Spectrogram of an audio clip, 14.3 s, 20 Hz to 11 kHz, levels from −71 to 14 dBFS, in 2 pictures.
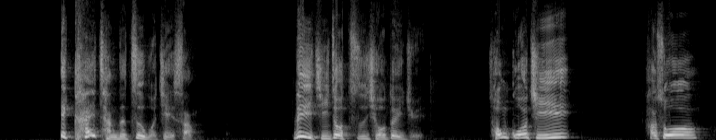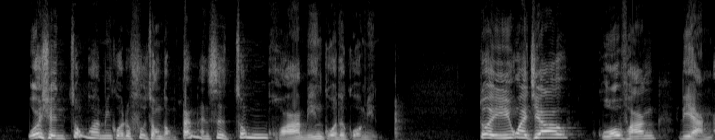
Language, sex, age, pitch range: Chinese, male, 50-69, 180-245 Hz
